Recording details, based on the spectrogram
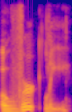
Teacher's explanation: You won't hear the T because your tongue goes to the T position, overtly, and you hold it there and make the L without moving it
